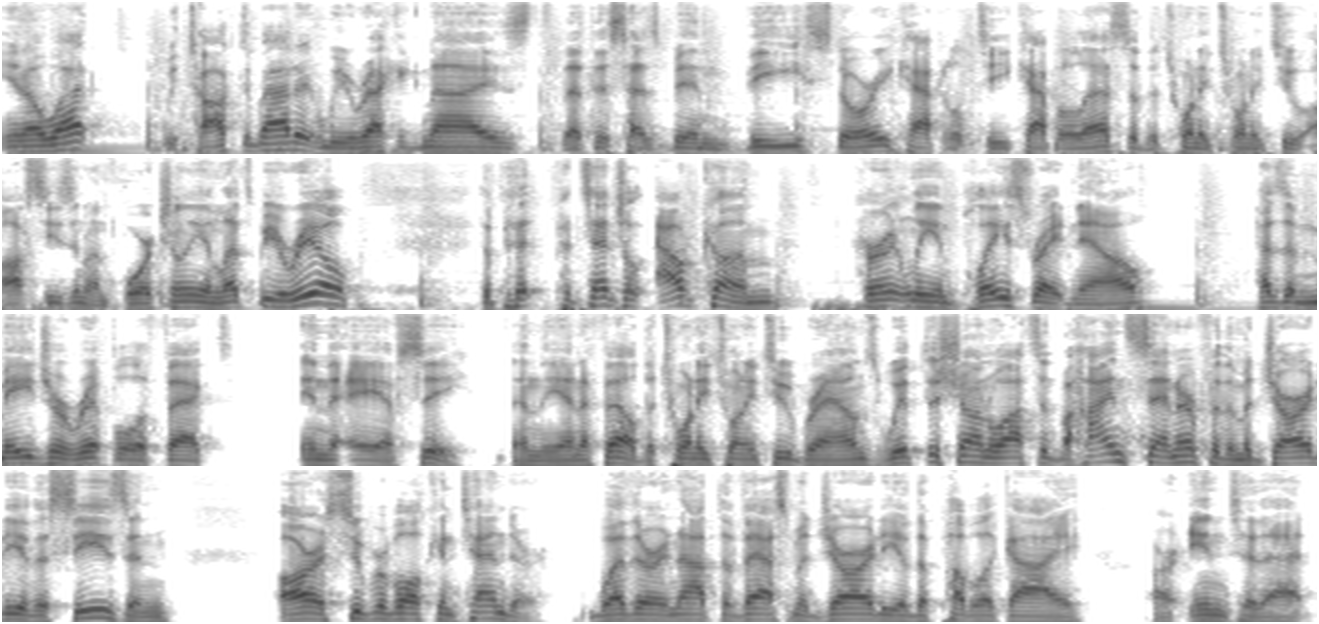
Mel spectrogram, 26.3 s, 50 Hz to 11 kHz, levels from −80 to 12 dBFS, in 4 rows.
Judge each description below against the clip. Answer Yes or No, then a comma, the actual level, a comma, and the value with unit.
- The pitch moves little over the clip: No, average, 4.0 semitones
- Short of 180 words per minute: No, average, 185 wpm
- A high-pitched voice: No, low, 115 Hz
